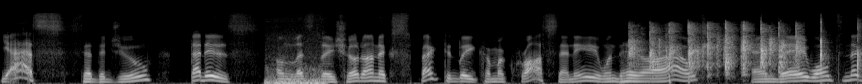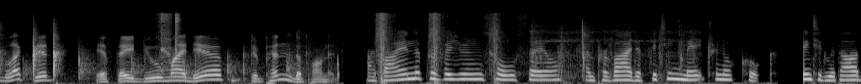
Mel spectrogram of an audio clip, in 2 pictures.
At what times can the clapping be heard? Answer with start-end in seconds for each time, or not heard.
6.2-9.2.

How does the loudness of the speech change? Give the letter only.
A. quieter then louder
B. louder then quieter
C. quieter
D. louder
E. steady
E.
